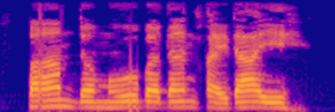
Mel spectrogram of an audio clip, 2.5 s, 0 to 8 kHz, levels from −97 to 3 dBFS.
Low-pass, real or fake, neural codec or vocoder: 7.2 kHz; real; none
